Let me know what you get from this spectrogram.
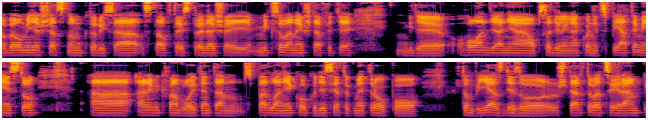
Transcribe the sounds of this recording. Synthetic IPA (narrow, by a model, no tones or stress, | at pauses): ʋɛlmiɲɛʃcast̪nɔmkt̪ɔ̰ɾiːsa̰st̪a̰lˠft̪ɛ̰jst̪ɾɛd̪ajʃɛ̰jmiksɔʋanɛjʃt̪afɛcɛ | ɡɟɛɦɔlanɟɪaɲɪaɔpsaɟilinakɔɲɪɛt͡spɪat̪ɛmɪɛst̪ɔ | aʔanimikfanʋlɔjt̪ɛnt̪amspad̪laɲɪɛkɔlkɔɟɛsɪa̰t̪ɔɡmɛt̪ɾɔʊpɔ | t̪ɔmʋiːjazɟɛzɔʃt̪aɾt̪ɔʋat͡sɛjɾampi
